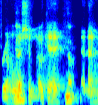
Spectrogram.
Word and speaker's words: rEvolution: pronounced revolution?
